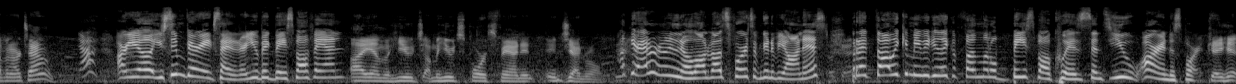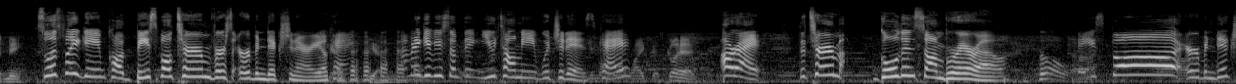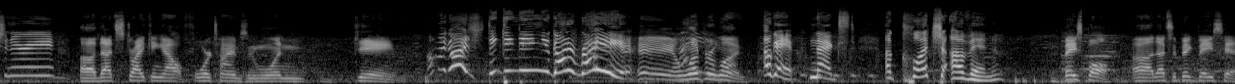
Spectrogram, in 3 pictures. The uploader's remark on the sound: Whatcha Doin' at the MLB All Star Game? Stayed right outside to interview the fans!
